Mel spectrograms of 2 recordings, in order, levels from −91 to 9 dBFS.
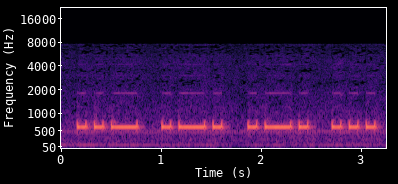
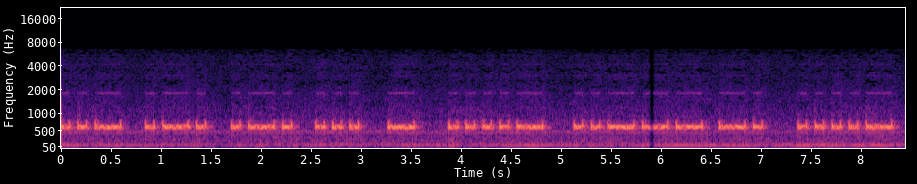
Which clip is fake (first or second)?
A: second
